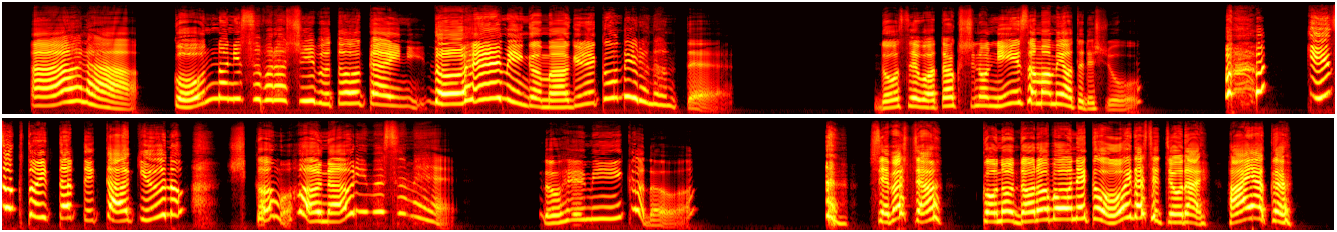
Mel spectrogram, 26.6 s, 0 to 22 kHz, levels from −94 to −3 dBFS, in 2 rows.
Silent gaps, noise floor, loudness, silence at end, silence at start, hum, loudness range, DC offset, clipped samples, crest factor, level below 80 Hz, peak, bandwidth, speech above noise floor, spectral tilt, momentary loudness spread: none; under -90 dBFS; -16 LUFS; 0.45 s; 0.3 s; 50 Hz at -75 dBFS; 12 LU; under 0.1%; under 0.1%; 18 dB; -72 dBFS; 0 dBFS; 18 kHz; over 73 dB; 0 dB/octave; 17 LU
